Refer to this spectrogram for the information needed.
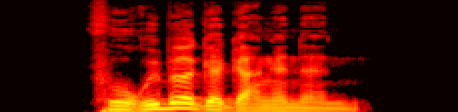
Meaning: inflection of vorübergegangen: 1. strong genitive masculine/neuter singular 2. weak/mixed genitive/dative all-gender singular 3. strong/weak/mixed accusative masculine singular 4. strong dative plural
- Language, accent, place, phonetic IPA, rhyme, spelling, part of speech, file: German, Germany, Berlin, [foˈʁyːbɐɡəˌɡaŋənən], -yːbɐɡəɡaŋənən, vorübergegangenen, adjective, De-vorübergegangenen.ogg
